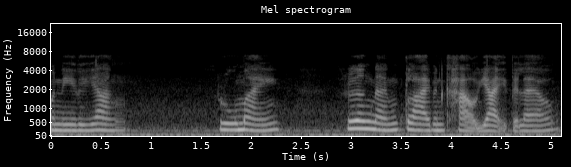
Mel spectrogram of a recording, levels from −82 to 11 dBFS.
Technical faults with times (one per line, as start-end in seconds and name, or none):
0.00-5.10 Dolby Digital compression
